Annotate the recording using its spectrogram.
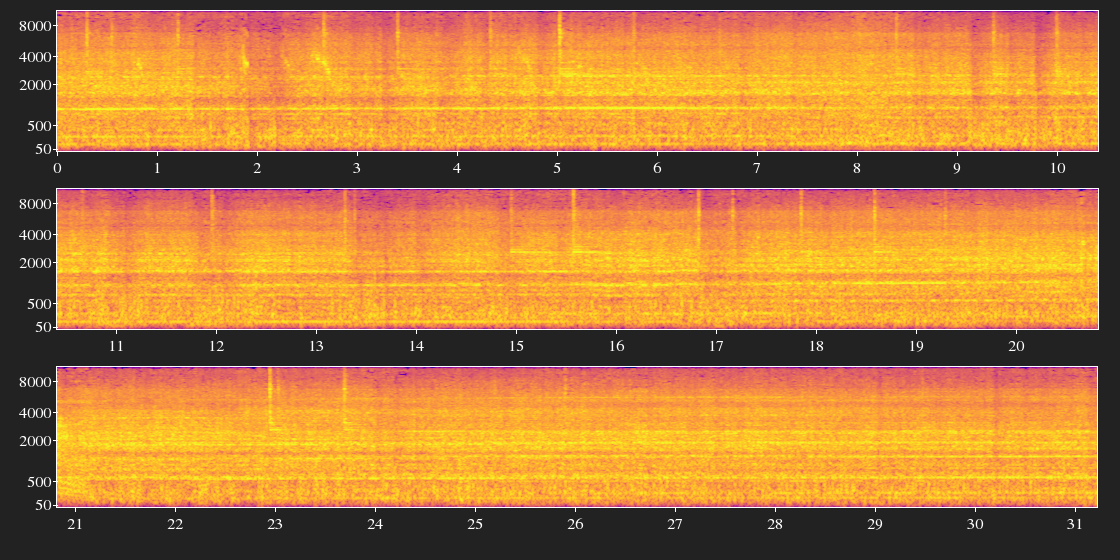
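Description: Steady running noise of a three-wheeled auto-rickshaw cruising on an open road, heard from inside: road and wind noise with a steady hum and whine from the drive. The pitch shifts briefly about two-thirds of the way through.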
